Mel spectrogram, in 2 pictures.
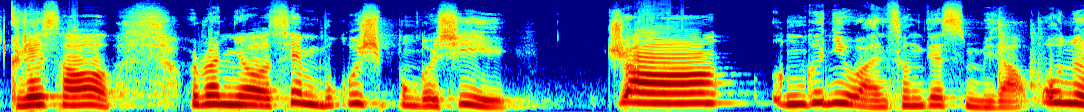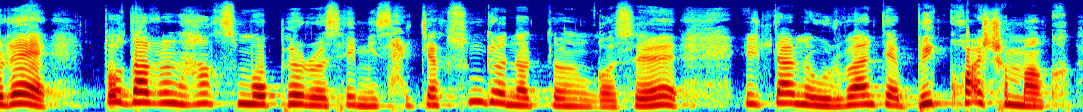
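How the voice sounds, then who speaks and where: A woman with a markedly high voice delivers a grammar lecture at a fairly quick pace, prompting her class to respond in call-and-response drills. She keeps it chatty and playful, calling herself the teacher.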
